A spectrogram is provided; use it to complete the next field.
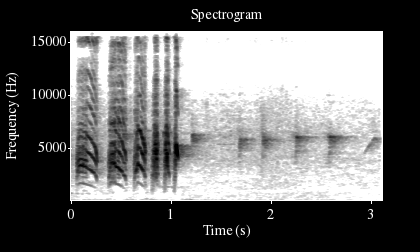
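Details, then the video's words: Oriental magpie-robin, untrained and beginning to sing, gives a fast run of six arched, slurred notes climbing in pitch, followed by several faint, thin high notes spaced about a third of a second apart. "BURUNG KASOKASO BAHANAN YANG SUDAH MULAI BUKA SUARA"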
